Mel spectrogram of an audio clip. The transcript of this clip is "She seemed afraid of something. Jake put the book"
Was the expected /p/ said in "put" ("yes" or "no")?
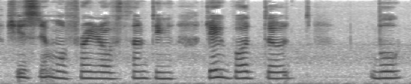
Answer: no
